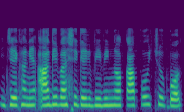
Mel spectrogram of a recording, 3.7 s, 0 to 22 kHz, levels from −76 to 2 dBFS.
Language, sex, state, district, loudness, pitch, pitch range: Bengali, female, Tripura, West Tripura, -17 LUFS, 260 Hz, 250-270 Hz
